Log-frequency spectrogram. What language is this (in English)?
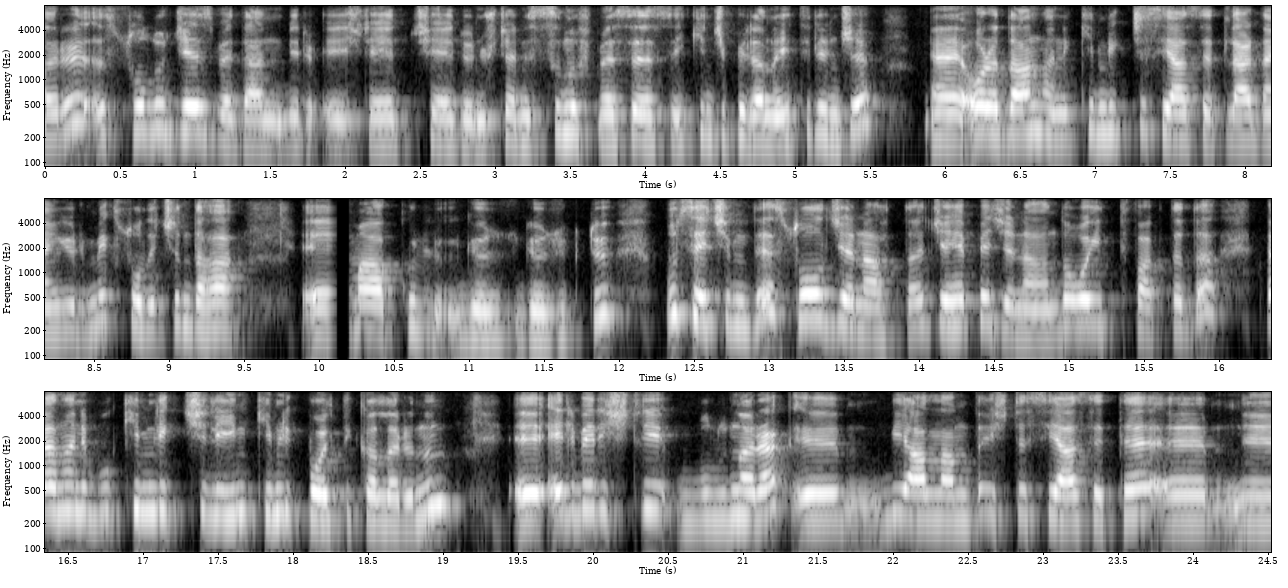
Turkish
